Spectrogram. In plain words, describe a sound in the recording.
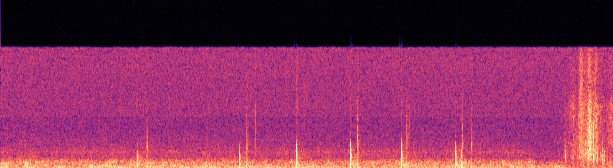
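Footsteps click on a hard floor in a large echoing space.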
